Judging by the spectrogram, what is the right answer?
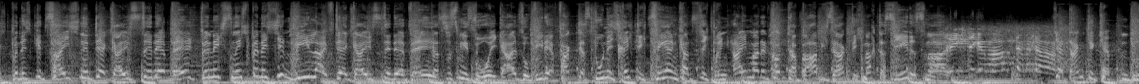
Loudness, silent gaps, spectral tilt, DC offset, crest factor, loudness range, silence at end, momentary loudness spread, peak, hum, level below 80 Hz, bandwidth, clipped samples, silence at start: -18 LUFS; none; -4 dB/octave; under 0.1%; 12 dB; 1 LU; 0 s; 3 LU; -6 dBFS; none; -26 dBFS; over 20 kHz; under 0.1%; 0 s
